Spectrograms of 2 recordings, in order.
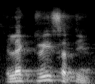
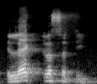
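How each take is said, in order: First: "इलेक्ट्रिसिटी" as e-lek-TRI-suh-tee; variant pronunciation. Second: "इलेक्ट्रिसिटी" as e-lek-truh-suh-tee; variant pronunciation. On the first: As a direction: keep a clear i in ट्रि of "इलेक्ट्रिसिटी", then suh-tee. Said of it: "इलेक्ट्रिसिटी भी होता है और". ("इलेक्ट्रिसिटी" को इलेक्ट्रिसटी बोलें) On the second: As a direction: reduce ट्रि to truh in "इलेक्ट्रिसिटी". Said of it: "और इलेक्ट्रिसिटी भी होता है". ("इलेक्ट्रिसिटी" को इलेक्ट्रसटी बोलें) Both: Shown as a demonstration.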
